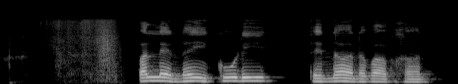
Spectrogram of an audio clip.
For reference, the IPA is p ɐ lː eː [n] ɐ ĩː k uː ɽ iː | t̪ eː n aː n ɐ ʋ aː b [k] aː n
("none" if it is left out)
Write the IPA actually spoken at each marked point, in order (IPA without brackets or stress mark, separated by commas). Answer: n, x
